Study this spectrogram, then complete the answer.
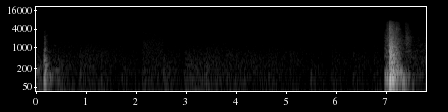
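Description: A door near a recycle bin opens or closes with a sharp, loud thump near the end, after a brief knock at the start and a long quiet stretch between.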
